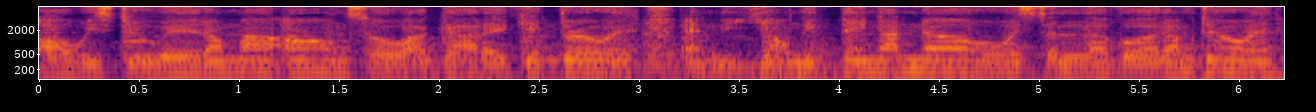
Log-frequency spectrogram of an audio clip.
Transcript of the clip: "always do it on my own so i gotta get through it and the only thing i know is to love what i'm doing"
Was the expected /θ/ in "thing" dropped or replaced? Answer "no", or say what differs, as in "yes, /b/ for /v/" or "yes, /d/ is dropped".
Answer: no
